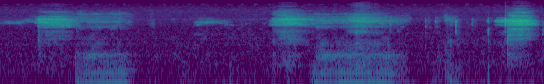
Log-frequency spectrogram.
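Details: Very tired sleeping dog, new to the family and also passing gas, snoring: two low, rumbling snores with hissing breaths between them, about three seconds apart.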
